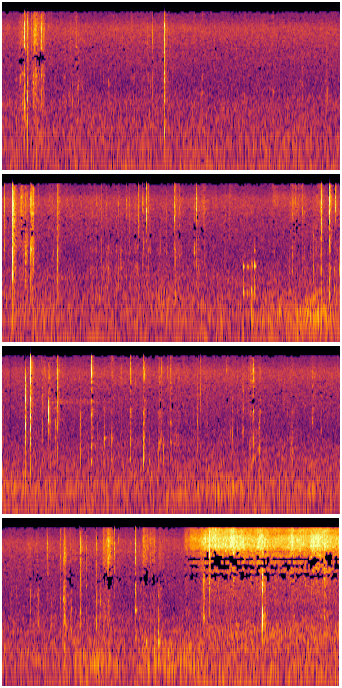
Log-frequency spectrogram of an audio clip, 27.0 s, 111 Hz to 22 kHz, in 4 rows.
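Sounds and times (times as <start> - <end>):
plastic packaging crinkling: 0.3 - 1.6, 6.8 - 11.0.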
